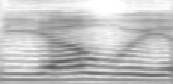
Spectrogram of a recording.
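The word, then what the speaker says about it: Yahweh: translation February 9, 1950 while inclining to view the pronunciation Yahwe as the more correct way we have retained the form Jehovah because of people's familiarity with it since the 14th century gibulo 14th century ito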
